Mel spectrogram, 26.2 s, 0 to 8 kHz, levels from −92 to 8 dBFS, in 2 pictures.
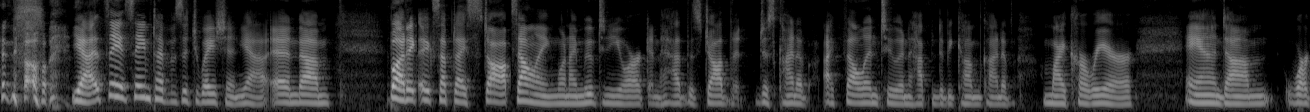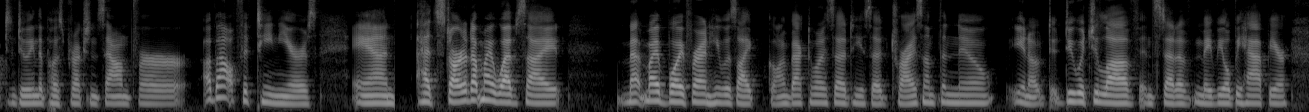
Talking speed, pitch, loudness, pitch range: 205 wpm, 160 Hz, -37 LUFS, 155-185 Hz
